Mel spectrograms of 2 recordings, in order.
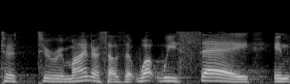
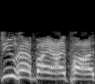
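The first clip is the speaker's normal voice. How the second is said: furious, very loud, very high, shrill angry delivery; 11 semitones higher, 9 dB louder than usual. Example of a question said with anger, in an angry tone. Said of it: "That's anger".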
